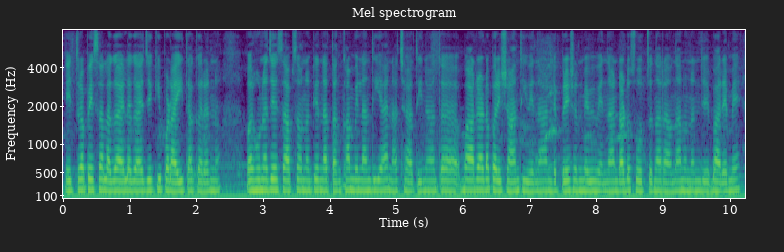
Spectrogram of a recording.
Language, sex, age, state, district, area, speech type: Sindhi, female, 30-45, Delhi, South Delhi, urban, spontaneous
